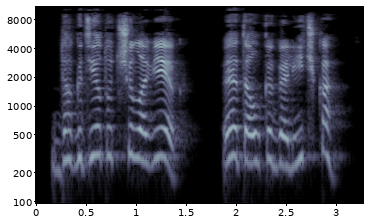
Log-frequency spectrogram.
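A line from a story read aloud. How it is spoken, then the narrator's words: Wailing in awful voice. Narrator (Russian): завопил поэт дурным голосом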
